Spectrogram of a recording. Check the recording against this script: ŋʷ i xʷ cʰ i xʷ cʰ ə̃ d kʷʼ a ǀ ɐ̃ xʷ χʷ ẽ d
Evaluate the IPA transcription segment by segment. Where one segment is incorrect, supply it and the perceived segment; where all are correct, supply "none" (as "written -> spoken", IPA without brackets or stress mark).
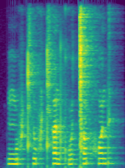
ɐ̃ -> ə̃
